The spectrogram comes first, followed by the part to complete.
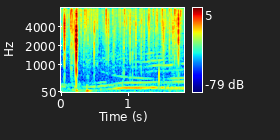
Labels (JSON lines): {"label": "biophony", "recorder": "SoundTrap 300"}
